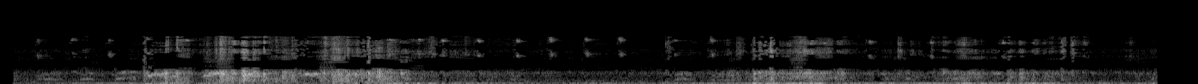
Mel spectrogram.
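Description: Muffled, tinny indoor sound like distorted speech or a radio, over a low hum, with no animal voice.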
